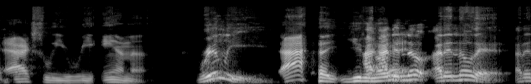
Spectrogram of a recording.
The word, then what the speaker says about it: Rihanna: with you know Rihanna like we all call Rana but it's actually Rihanna really you know I didn't know I didn't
